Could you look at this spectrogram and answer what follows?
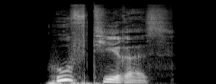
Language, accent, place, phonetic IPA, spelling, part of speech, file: German, Germany, Berlin, [ˈhuːftiːʁəs], Huftieres, noun, De-Huftieres.ogg
- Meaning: genitive singular of Huftier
